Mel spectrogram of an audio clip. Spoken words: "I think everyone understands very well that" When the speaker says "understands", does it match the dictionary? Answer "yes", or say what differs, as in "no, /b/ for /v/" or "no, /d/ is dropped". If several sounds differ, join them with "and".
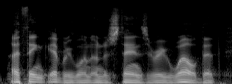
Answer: yes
